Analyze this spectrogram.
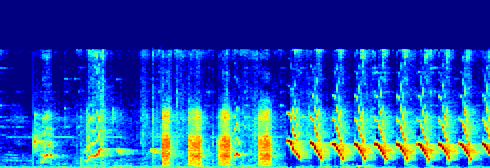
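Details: Javan myna song used as a lure for a bird gone silent: scattered scratchy notes and three broad rasps, then a brisk, even series of about eleven sharply descending whistles.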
